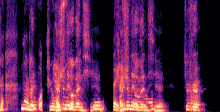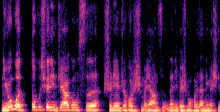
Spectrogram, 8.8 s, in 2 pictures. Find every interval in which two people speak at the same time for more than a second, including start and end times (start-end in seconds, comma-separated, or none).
0.5-2.9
